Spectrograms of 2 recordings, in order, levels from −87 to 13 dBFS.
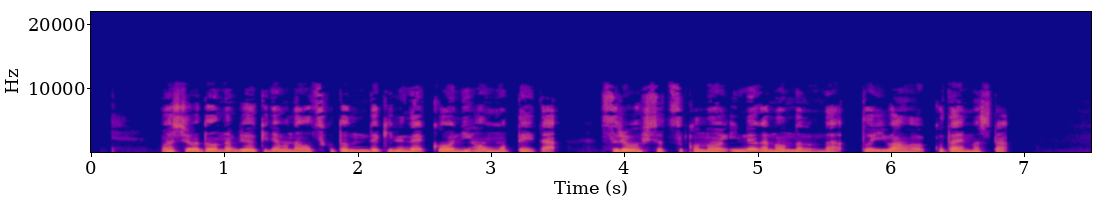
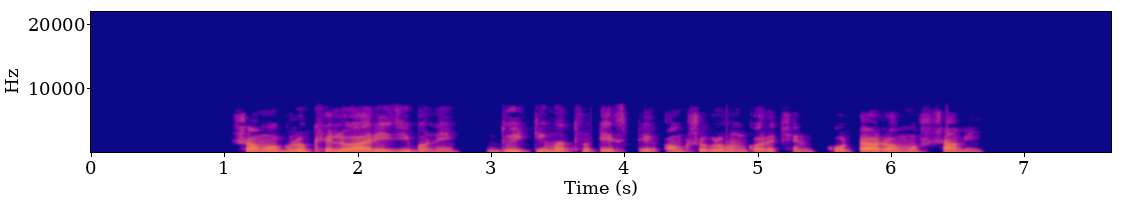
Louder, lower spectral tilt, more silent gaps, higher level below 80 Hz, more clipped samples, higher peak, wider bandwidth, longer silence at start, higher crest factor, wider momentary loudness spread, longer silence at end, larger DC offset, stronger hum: about the same, -26 LUFS vs -24 LUFS; second, -5.5 dB/octave vs -7 dB/octave; second, none vs 2.79-2.97 s, 4.06-4.11 s, 5.46-5.53 s; second, -76 dBFS vs -62 dBFS; neither; second, -10 dBFS vs -6 dBFS; first, 11 kHz vs 7.6 kHz; second, 0.55 s vs 1.1 s; about the same, 16 dB vs 20 dB; second, 9 LU vs 12 LU; second, 0.65 s vs 0.95 s; neither; neither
